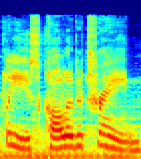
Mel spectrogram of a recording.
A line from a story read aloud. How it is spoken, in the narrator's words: said the peacock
